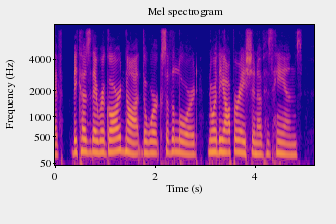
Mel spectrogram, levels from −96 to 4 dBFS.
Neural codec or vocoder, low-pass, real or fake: none; 7.2 kHz; real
